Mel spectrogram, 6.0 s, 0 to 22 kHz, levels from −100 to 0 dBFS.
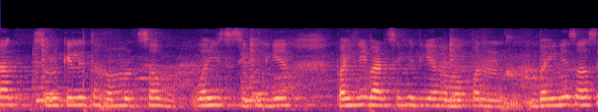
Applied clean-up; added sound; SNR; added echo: none; Bowed string instrument; 10 dB; none.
